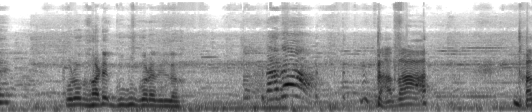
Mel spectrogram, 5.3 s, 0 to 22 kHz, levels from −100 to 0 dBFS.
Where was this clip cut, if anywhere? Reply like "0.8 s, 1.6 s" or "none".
2.5 s

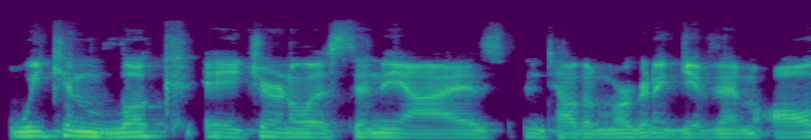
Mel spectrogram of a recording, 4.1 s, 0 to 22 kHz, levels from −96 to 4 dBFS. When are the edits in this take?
0.9 s

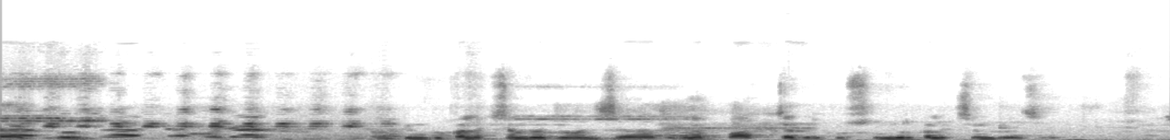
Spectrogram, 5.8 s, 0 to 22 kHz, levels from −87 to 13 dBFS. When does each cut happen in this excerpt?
2.0 s

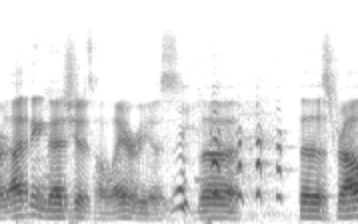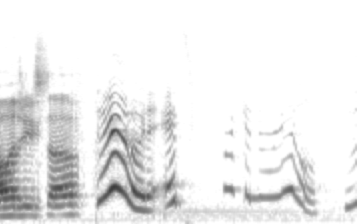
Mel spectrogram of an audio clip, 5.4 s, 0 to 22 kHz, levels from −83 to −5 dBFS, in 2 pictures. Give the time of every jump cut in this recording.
none

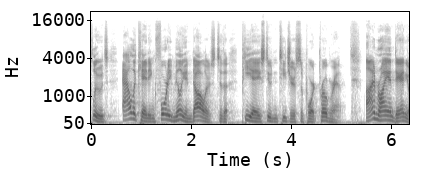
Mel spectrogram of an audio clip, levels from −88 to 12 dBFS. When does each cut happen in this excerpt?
5.0 s

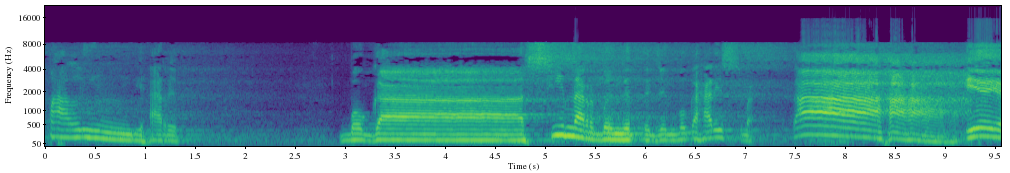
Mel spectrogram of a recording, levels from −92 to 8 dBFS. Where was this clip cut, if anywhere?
7.6 s

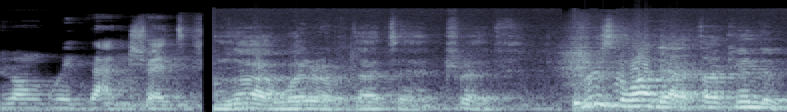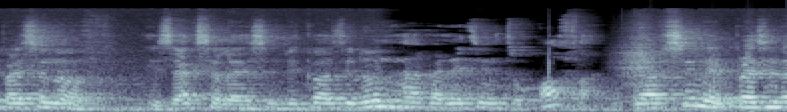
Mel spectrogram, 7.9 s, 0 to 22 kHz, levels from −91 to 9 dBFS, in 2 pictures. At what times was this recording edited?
1.0 s, 2.8 s, 6.9 s

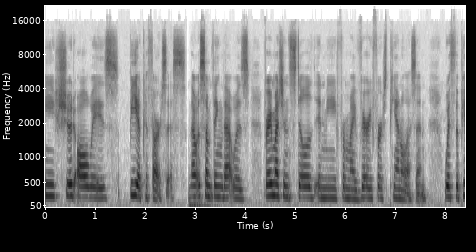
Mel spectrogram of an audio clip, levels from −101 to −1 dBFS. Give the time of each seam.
1.4 s

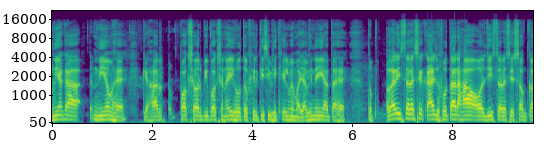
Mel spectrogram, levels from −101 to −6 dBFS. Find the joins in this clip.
6.4 s

